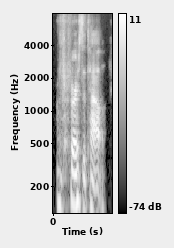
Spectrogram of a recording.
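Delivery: versatile ending like "tile"; British pronunciation. Shown as a demonstration. Host confessing his habit, British pronunciation of versatile. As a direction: say versatile the UK way, last syllable as "tile". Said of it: "That's how they pronounce it in the U K".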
